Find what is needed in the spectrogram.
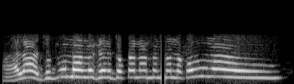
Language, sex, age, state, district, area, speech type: Odia, male, 60+, Odisha, Gajapati, rural, conversation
